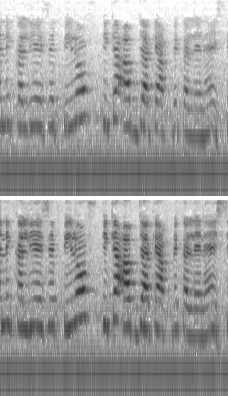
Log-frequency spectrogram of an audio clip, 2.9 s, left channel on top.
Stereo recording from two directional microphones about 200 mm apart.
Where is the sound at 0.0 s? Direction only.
45° right (ahead or behind).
